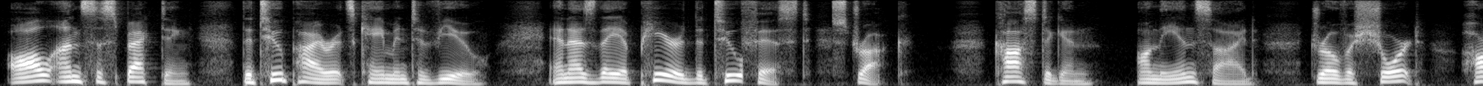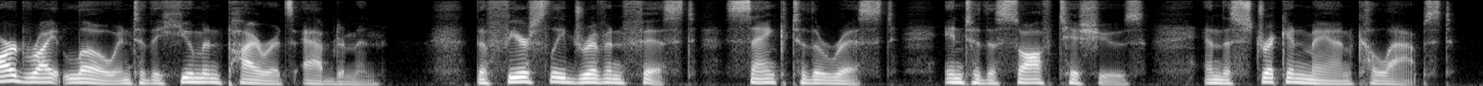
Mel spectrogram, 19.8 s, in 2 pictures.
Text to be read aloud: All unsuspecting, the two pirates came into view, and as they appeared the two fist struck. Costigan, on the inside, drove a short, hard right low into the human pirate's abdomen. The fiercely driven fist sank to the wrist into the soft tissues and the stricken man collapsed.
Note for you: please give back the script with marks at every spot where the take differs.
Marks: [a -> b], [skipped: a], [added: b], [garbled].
All unsuspecting, the two pirates came into view, and as they appeared the two fist struck. Costigan, on the inside, drove a short, hard right low into the human pirate's abdomen. The fiercely driven fist sank to the wrist into the soft tissues and the stricken man collapsed.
